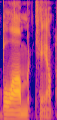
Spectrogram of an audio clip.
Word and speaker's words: Blomkamp: So it is interesting because this is directed by Neil, what's his last, how do you pronounce his last name? – Neil Blomkamp.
